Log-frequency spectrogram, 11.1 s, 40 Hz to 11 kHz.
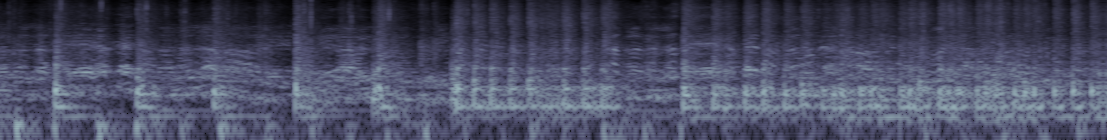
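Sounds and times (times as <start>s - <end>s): crowd singing and chanting: 0.0s - 11.0s
drum beats: 0.0s - 11.0s.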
